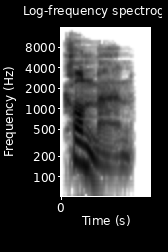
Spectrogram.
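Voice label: "con man", English, British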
